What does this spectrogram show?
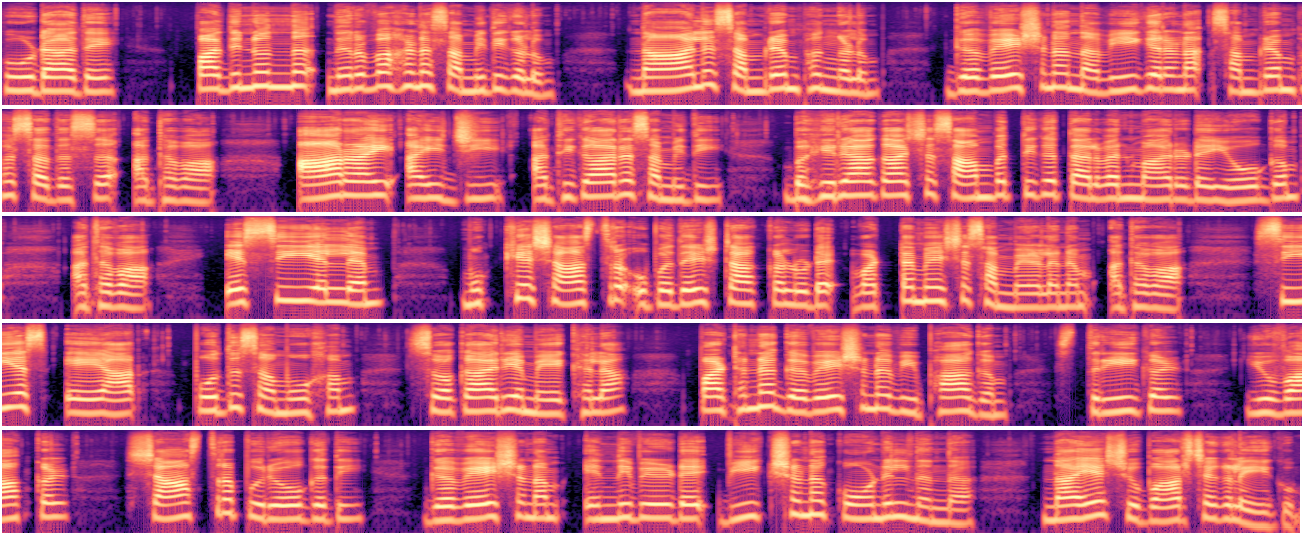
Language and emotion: Malayalam, neutral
